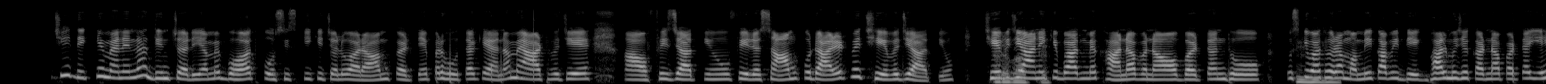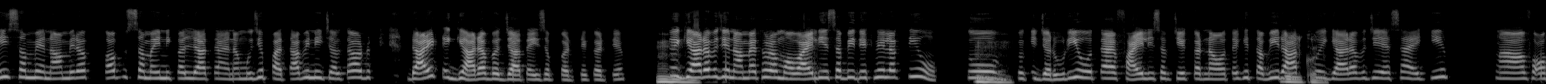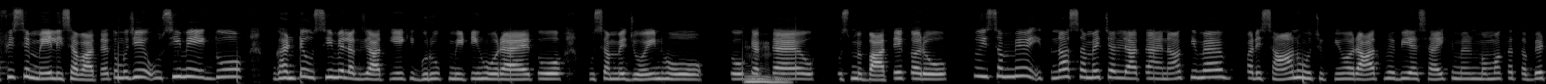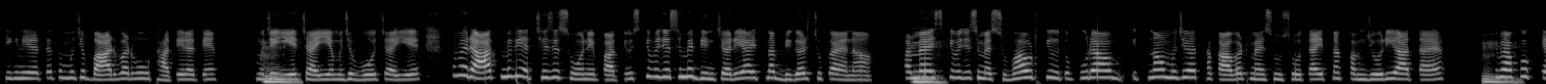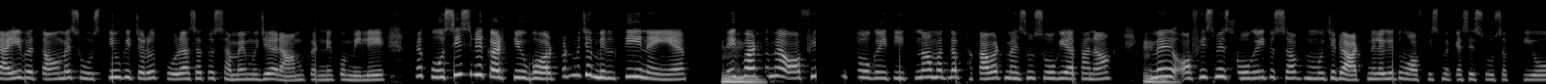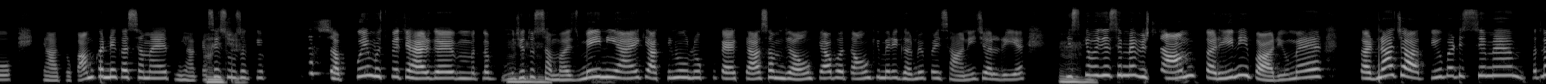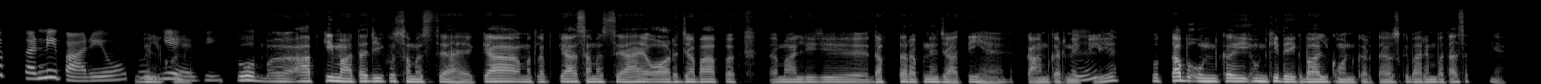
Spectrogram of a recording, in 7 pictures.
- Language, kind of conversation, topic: Hindi, advice, मैं अपनी रोज़मर्रा की दिनचर्या में नियमित आराम और विश्राम कैसे जोड़ूँ?
- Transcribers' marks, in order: in English: "ऑफ़िस"; in English: "डायरेक्ट"; in English: "डायरेक्ट"; in English: "फ़ाइल"; in English: "चेक"; in English: "ऑफ़िस"; in English: "ग्रुप मीटिंग"; in English: "जॉइन"; in English: "ऑफ़िस"; in English: "ऑफ़िस"; in English: "ऑफ़िस"; in English: "बट"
